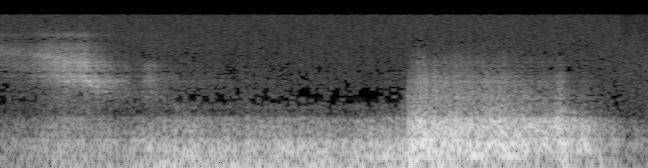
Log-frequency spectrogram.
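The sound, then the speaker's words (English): A deep rumbling explosion as a space torpedo strikes and levels a mountain peak. A sustained low roar swells into a louder, rougher burst partway through, then fades. “He destroyed the missile. Smoke and rockets. The entire peak is gone. Leveled flat.”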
